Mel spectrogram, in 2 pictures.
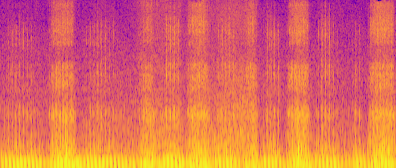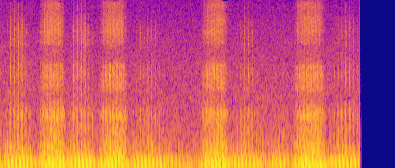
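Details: Purr-therapy recording of the cat Iris: a dense low rumble carried in quick, uneven breath pulses for about seven and a half seconds, then silence.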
